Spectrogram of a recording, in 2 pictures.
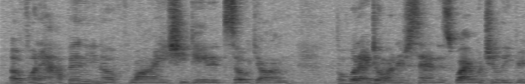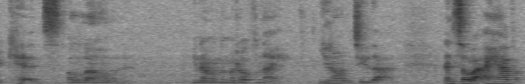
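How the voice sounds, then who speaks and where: A young man from the US South with an American accent, talking informally and a little haltingly about himself in a candid documentary interview. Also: a little high, sharp tone. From US South, Virginia and North Carolina. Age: young adult. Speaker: interviewee, model. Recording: distant roomy mic, faint noise.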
